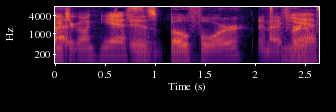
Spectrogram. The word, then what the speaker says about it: Beaufort: is Beaufort, and I've heard it Yes.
